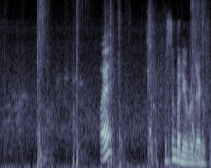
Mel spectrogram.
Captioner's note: stompy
